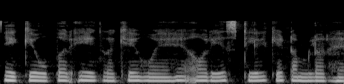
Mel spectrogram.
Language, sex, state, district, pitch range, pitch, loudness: Hindi, female, Bihar, Muzaffarpur, 170-185 Hz, 180 Hz, -25 LUFS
